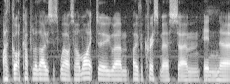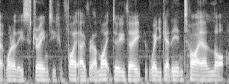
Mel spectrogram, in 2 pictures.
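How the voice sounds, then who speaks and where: A man chatting casually as a guest on a livestream, with a hesitant, halting delivery. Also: fairly low pitch, completely flat delivery, gravelly, clean tone. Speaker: guest, voice pack producer.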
